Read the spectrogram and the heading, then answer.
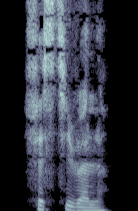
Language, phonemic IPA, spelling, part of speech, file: French, /fɛs.ti.val/, festivals, noun, LL-Q150 (fra)-festivals.wav
- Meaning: plural of festival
